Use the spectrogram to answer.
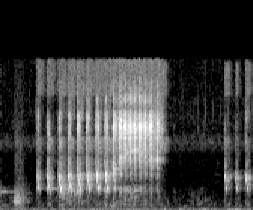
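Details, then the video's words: Sooty-headed bulbul with a torn beak, kept as a tutor bird for songbirds, singing in the rapid shooting style: after a short low note, a fast run of sharp, high chattering notes that swells louder, stops, then briefly resumes. "KAPAS TEMBAK PARUH SOBEK"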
